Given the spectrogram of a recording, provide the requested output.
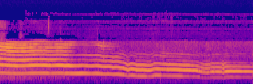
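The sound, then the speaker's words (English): On the Ron and Fez show, a man imitates a cat's meow in one long, loud, drawn-out wail that lasts about five seconds. Its pitch wavers and dips slightly toward the end, with no other talking. “Why is he meowing now?”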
